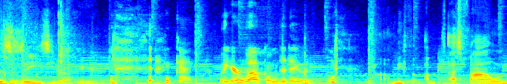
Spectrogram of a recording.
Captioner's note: chuckles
